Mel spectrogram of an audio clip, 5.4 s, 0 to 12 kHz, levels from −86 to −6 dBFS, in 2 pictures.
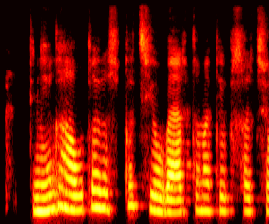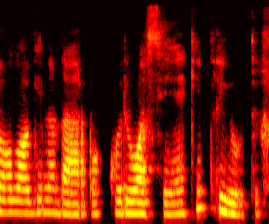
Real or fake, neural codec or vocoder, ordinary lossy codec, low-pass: fake; codec, 44.1 kHz, 7.8 kbps, Pupu-Codec; MP3, 96 kbps; 10.8 kHz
